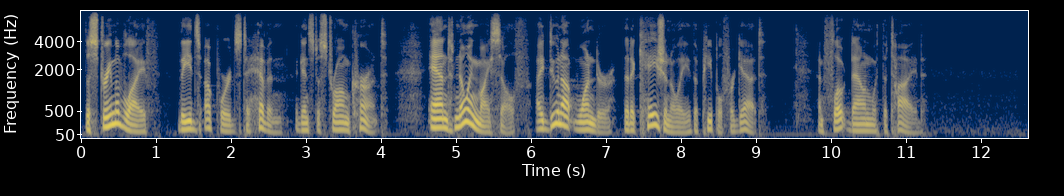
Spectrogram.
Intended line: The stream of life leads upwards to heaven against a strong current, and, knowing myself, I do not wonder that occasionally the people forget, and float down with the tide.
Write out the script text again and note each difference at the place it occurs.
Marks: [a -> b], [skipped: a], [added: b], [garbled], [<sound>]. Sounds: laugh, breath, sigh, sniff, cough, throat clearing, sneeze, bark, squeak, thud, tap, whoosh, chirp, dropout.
The stream of life leads upwards to heaven against a strong current, and, knowing myself, I do not wonder that occasionally the people forget, and float down with the tide.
